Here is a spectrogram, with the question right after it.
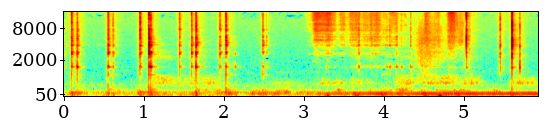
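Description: Long pink acrylic nails tap a medium, hollow cobalt-blue glass bottle held up beside the microphone, tilted toward the end. Bright, sharp clicks with a faint high glassy ping come in an irregular series over a low hum. After the first half they thin out under a rising airy hiss, with a few stronger taps near the end.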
